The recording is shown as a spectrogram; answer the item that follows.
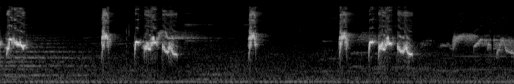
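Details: Red-whiskered bulbul morning song, used as a lure to call wild birds and train captive ones: short bubbly phrases of two to four quick notes, some with sharp clicky onsets, with gaps between; a softer warbling phrase closes, over a faint low hum.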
